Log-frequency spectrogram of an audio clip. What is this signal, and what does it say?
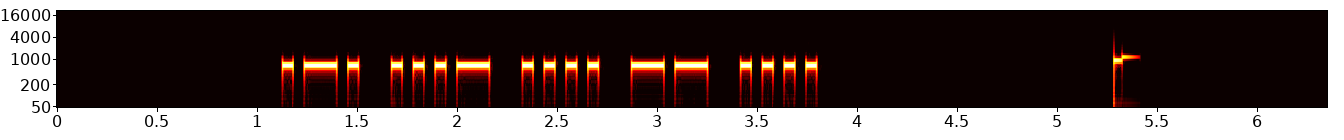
Morse code, heard as a keyed tone, about 22 wpm, 700 Hz. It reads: RVHMH
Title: Code Groups - 5 Letters - 22wpm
